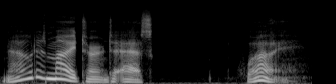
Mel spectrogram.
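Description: Kindly, earnest sailor played by a male narrator, unhurried, coaxing, close dry sound. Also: medium pitch, huge pitch swings, dry recording, voice pushed down, exaggerated voice. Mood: surprised, puzzled. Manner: measured, rhetorical questioning. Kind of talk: audiobook character dialogue.

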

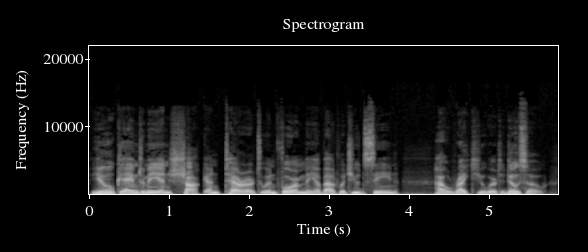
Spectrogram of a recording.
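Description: A man's voice: a little high, expressive, moderate pace, natural voice. A stern ship's captain acted out by a male reader for a dramatised sea story. He is imperious and scornful, pressing every order with cruel authority. The sound is dry, without room echo. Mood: angry, forceful. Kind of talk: dramatised audiobook dialogue.

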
